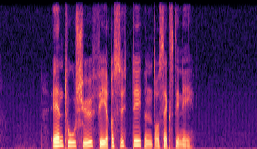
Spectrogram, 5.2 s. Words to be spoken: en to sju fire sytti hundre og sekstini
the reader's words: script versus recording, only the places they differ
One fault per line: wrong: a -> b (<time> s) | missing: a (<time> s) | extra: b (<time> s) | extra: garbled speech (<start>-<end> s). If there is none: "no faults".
no faults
